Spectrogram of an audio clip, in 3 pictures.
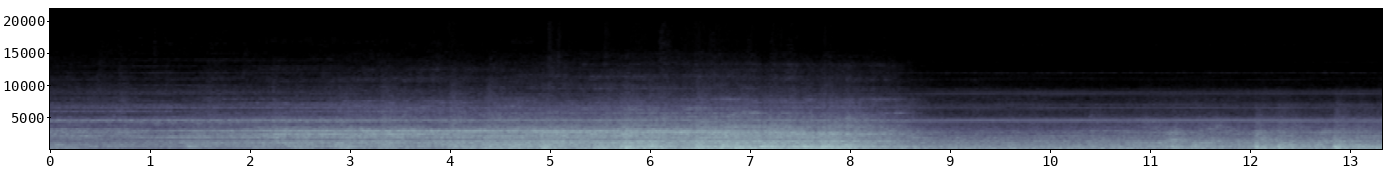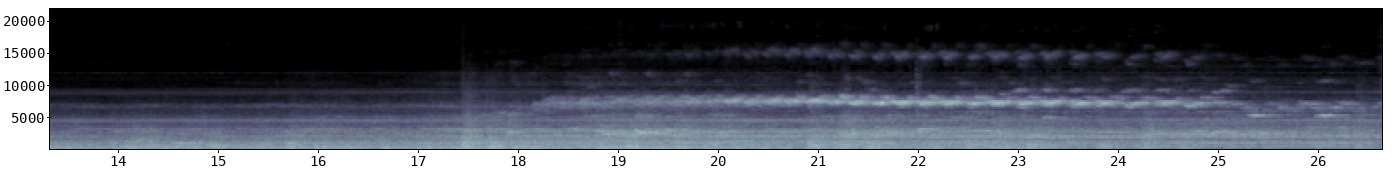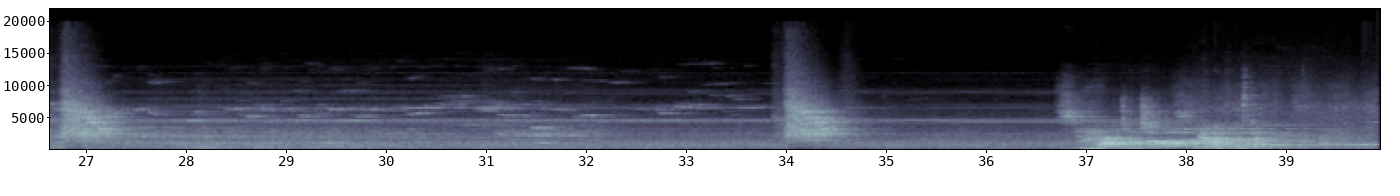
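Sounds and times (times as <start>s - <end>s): train wheels squealing: 0.0s - 37.1s, 38.0s - 39.9s
air hiss bursts: 33.9s - 34.8s.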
